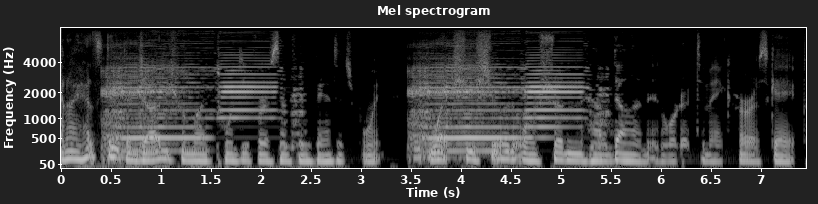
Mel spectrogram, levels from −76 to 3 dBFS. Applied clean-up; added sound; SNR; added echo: classical method spectral subtraction.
